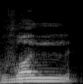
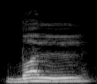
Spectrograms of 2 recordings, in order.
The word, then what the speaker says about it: ضل: The first common mistake of the bad is replacing it with the va. فقد ظل. And this is again a common mistake even in Arabic, certain countries. And the proper way of pronouncing it is like this. فقد ضل, not ظل. ضل, ba, not va. So avoid replacing the bad with a va.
